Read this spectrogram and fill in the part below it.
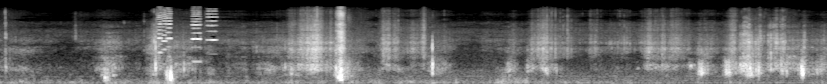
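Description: Clothing and a strap rustle with handling close by.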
